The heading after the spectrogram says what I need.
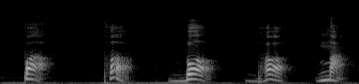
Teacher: पांचवा है ओष्ठ इसमें ओठ को चिपकाना पड़ता है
